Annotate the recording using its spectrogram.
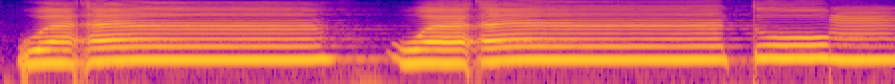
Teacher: Maka nun sukun dibunyikan samar-samar menuju ta disertai dengungan. Dengungnya sedikit ya.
